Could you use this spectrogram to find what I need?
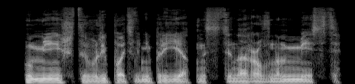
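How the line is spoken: Wry snort. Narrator (Russian): хмыкнул Костя

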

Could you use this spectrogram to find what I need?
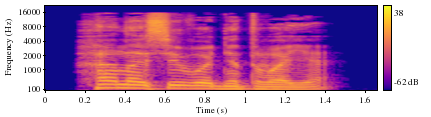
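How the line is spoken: Chuckling. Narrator (Russian): хохотнул Дональд

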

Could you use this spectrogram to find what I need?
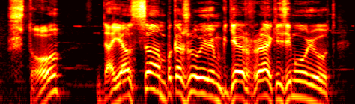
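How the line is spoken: Menacing shout. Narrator (Russian): грозно закричал командующий армией

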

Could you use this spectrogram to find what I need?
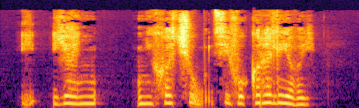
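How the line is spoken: Thin little voice. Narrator (Russian): проговорила тоненьким голоском

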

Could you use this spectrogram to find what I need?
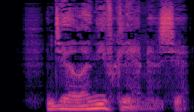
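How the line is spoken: Grumbling to himself. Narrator (Russian): ворчал про себя Катфаэль

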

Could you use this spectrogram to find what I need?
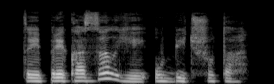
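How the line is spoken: Plain. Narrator (Russian): спросил второй голос

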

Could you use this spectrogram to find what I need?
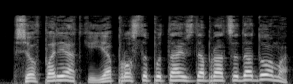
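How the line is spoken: Frightened babble. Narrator (Russian): испуганно пролепетал Пин

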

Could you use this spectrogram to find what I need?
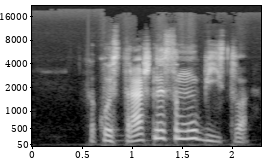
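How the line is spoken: Mock exclamation with smirk. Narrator (Russian): воскликнула я, ухмыльнулась

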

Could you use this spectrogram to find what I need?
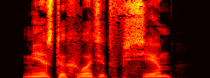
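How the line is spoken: Quiet. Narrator (Russian): тихо произнес я

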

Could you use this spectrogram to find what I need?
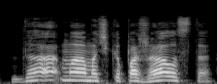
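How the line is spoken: Timid. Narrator (Russian): робко промолвила Люси

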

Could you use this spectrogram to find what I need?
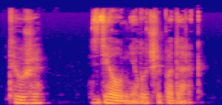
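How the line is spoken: Soft whisper. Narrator (Russian): прошептала она Стиву и себе

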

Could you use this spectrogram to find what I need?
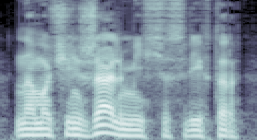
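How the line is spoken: Mumbling. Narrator (Russian): Амелия перевела взгляд на Селитта, мямлившего

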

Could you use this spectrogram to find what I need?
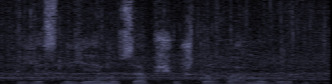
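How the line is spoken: Whisper. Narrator (Russian): Прошептала Витария

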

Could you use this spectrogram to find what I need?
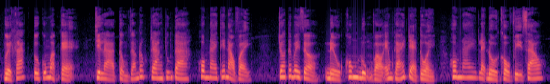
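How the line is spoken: Light laugh. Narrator (Vietnamese): Lãnh Mạc Hàn khẽ cười, nói

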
